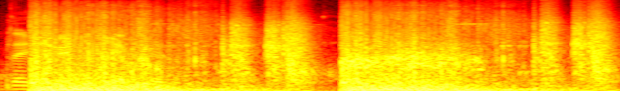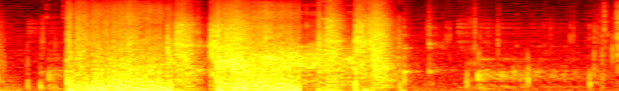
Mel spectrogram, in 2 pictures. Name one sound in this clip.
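A machine gun fires long, loud bursts.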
